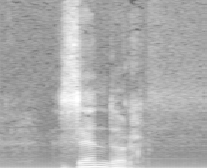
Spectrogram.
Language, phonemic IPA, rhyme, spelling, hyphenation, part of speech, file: Dutch, /ˈzɛn.dər/, -ɛndər, zender, zen‧der, noun, Nl-zender.ogg
- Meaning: 1. sender, a person who sends 2. transmitter 3. a television or radio channel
